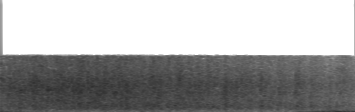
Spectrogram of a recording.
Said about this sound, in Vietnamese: Và sau đây tất cả các Phật tử chúng con xin một lần nữa tri ân thầy bằng một tràng vỗ tay nữa.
